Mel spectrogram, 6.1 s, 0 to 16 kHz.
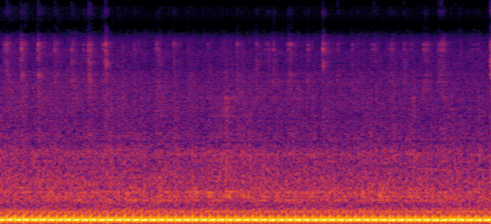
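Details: Air-cooled VW Beetle Type 1 engine at idle: deep, steady thump about three times a second with a faint irregular light ticking, abnormal noise from near the alternator pulley.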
